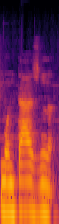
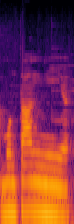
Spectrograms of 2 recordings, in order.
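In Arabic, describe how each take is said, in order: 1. يُنطق 'gn' كصوت g صلب. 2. يُنطق 'gn' كصوت ny. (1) "ما قلتش مونتاجن، خطأ" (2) "ينطق إني"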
